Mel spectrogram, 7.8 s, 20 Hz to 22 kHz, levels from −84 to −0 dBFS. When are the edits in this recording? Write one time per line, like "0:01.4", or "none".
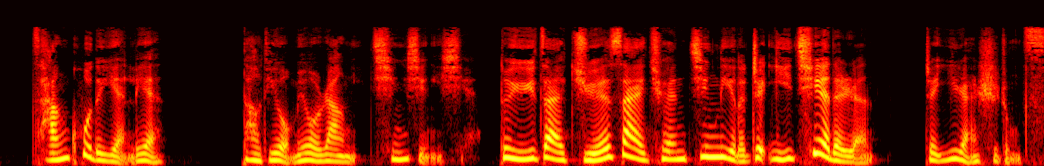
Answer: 0:03.7
0:06.7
